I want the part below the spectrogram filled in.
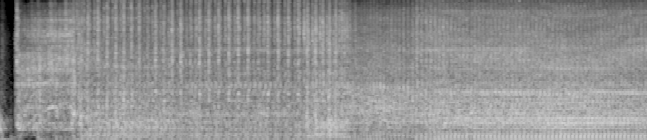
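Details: Troy-Bilt XP Horse lawn tractor with swapped engine after cleaning a sticking part inside the carburetor that was limiting fuel: catches on the pull and settles into a quick, fairly even beat without stumbling, running far better than before; normal running.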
